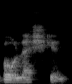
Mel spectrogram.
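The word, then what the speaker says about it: Boleskine: um which is uh boleshkin which sounds exactly like moleskine in english details will go up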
